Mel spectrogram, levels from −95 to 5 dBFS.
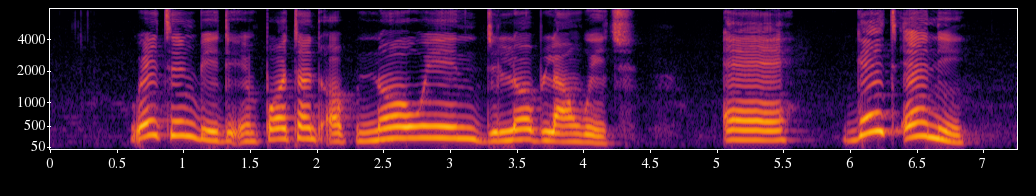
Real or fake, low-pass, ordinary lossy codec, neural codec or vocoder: real; none; none; none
